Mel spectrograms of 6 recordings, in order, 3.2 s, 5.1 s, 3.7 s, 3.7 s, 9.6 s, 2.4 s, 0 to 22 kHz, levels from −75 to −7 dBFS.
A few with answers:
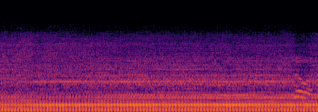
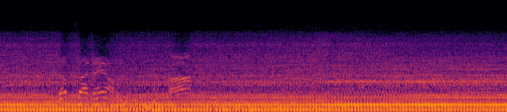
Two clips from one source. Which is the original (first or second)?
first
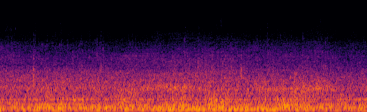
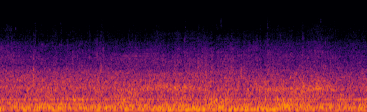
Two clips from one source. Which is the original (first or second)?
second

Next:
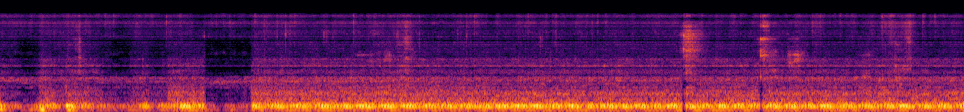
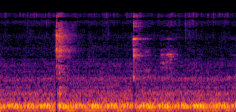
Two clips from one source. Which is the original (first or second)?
second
